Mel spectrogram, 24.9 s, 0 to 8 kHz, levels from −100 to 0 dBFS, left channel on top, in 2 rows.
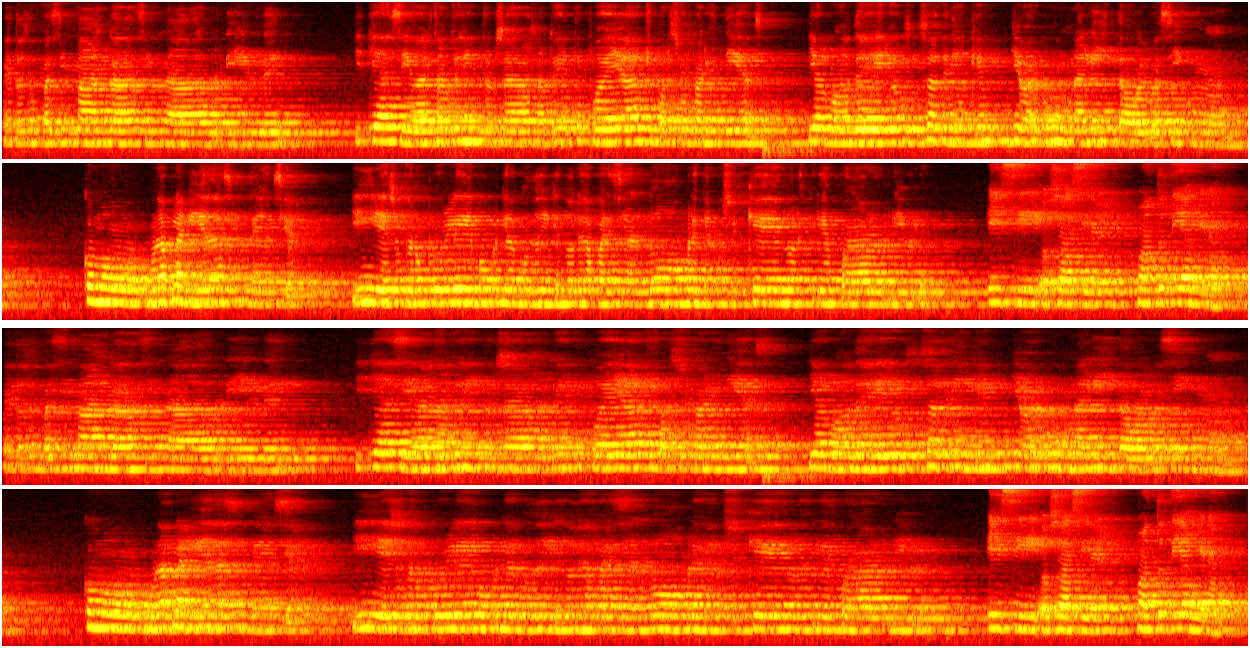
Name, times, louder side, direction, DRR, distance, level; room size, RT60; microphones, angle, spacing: voice 1, 0.0-2.8 3.5-7.6 8.1-12.3 13.3-15.4 16.0-21.8, left 2 dB, 80° left, -2 dB, 2.0 m, -25 dB
voice 2, 22.3-24.7, right 1 dB, 25° right, -2 dB, 0.9 m, -24 dB
21.5 x 7.7 x 3.7 m, 2.6 s
head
